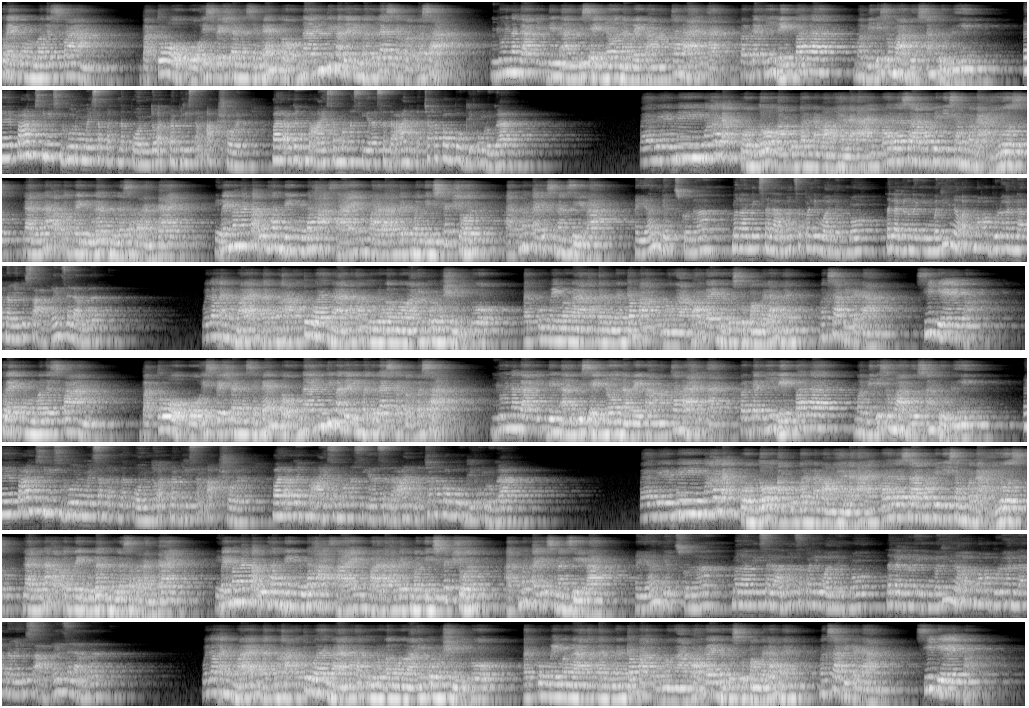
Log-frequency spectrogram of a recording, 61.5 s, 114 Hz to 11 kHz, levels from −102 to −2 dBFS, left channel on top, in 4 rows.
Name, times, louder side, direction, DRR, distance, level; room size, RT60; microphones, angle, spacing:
voice 1, 0.0-1.4 2.1-6.6 7.3-10.7 11.1-12.4 12.8-14.5 24.9-30.6 31.1-33.4 34.0-37.9 38.3-39.7 49.1-53.4 53.9-58.0 58.4-59.3 59.9-60.6, right 1 dB, 15° right, -9 dB, 0.6 m, -20 dB
voice 2, 15.3-19.1 19.4-23.1 33.9-34.1 40.2-41.4 41.7-43.7 44.0-47.6, left 2 dB, 45° left, -1 dB, 0.3 m, -24 dB
4.1 x 2.3 x 3.4 m, 1.4 s
head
